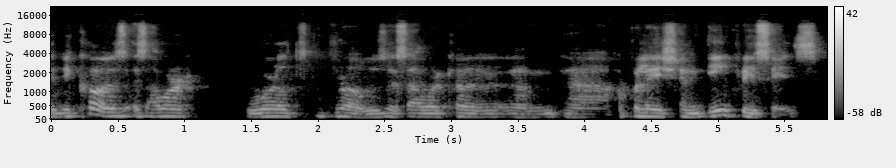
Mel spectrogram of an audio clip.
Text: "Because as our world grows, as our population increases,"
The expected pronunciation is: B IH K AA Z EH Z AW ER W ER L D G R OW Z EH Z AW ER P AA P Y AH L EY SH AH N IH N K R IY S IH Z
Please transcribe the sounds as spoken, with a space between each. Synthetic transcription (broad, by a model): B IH K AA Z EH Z AW ER W ER L D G R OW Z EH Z AW ER P AA P Y AH L EY SH AH N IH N K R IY S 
